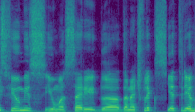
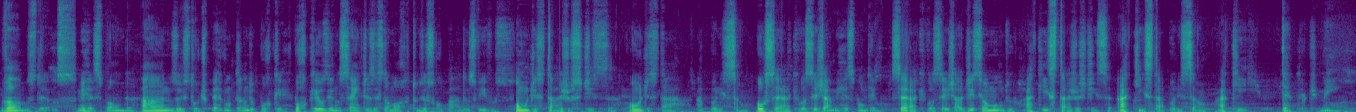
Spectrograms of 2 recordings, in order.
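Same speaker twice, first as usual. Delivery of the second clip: put-on deep hero voice, lower and quieter; 7 semitones lower, 7 dB quieter than usual. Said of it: "ele fala com a voz grossa dele de, de herói atormentado".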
